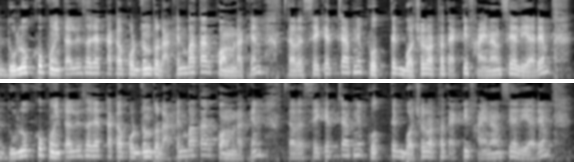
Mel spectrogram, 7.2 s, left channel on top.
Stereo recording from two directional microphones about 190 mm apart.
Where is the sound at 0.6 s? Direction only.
15° left (ahead or behind).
